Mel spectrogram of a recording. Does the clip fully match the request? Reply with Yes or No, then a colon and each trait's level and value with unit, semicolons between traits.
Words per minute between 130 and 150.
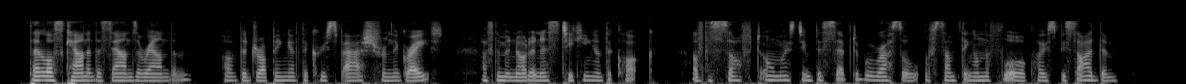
No: average, 190 wpm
